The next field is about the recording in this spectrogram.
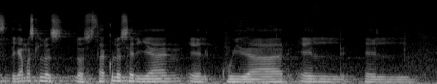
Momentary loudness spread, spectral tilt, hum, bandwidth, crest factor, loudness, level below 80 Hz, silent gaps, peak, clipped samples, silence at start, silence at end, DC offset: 7 LU; -7 dB/octave; none; 12 kHz; 16 dB; -27 LUFS; -40 dBFS; none; -10 dBFS; under 0.1%; 0 s; 0 s; under 0.1%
